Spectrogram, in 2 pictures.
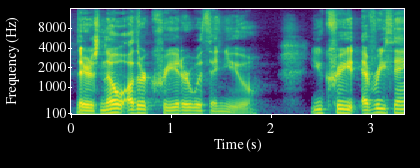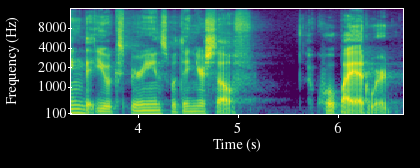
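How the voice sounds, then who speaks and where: In a fairly low, gravelly, darkish voice, a man animatedly reads a scripted spiritual self-help piece as narrator. He speaks to the listener directly, keeping a measured, instructive approach.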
